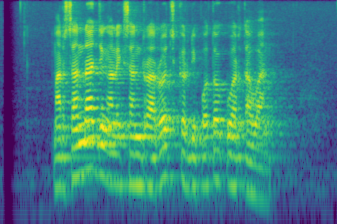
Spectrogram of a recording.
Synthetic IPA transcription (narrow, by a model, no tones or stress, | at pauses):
marsandad͡ʒɨŋalɛksandɾaɾɔt͡ʃkɨrdipɔt̪ɔkuwart̪awa̰n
